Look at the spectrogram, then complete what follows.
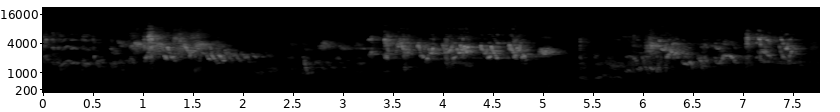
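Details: Pet budgerigar, said to be happy, pours out continuous buzzy chattering with rapid squeaky notes, rising and falling in loudness over three long phrases.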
